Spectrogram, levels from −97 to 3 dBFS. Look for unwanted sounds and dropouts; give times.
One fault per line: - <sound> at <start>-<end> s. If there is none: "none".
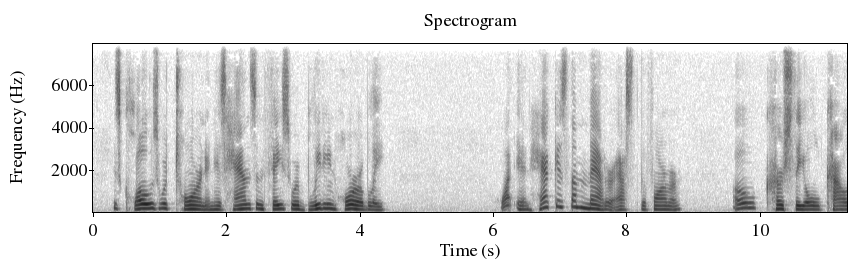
none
